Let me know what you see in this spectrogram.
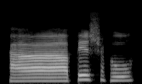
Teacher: হাটা এক আলিফ টান আছে, ওই জন্য একটু অল্প করে টান দিয়ে বলতে হবে।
